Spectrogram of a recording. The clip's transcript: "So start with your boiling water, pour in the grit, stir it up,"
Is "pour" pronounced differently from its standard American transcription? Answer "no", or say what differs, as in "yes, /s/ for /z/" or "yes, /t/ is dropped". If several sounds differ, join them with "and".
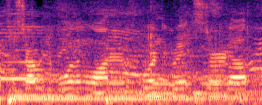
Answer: yes, /f/ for /p/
